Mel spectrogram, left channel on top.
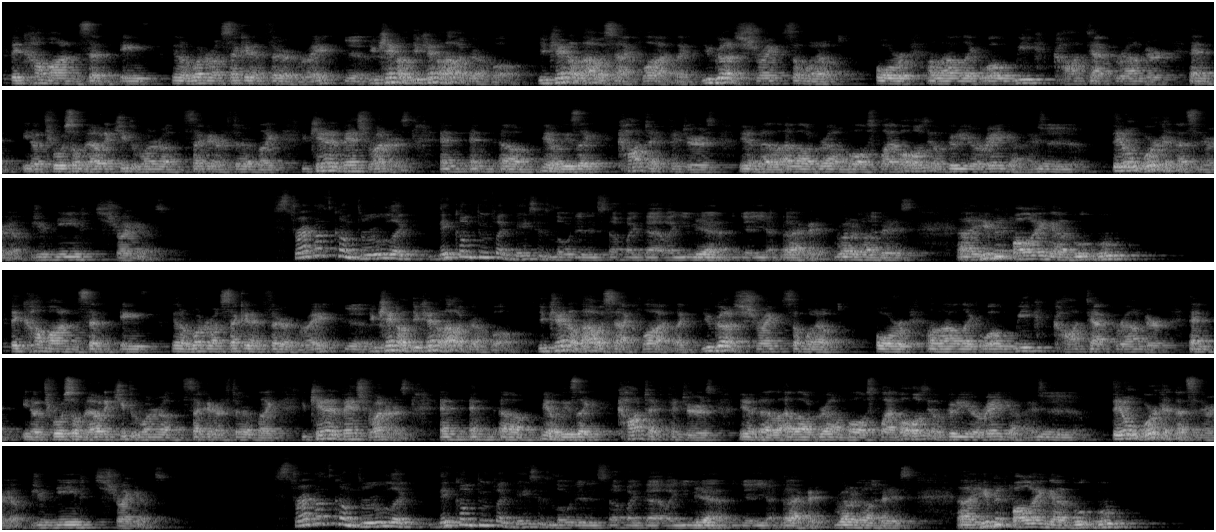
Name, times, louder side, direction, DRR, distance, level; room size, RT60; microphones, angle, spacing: voice 1, 0.0-1.4 1.7-3.3 3.8-8.3 8.7-11.6 11.9-18.0 18.3-22.5 23.2-25.7 31.2-31.4 32.0-35.5, right 1 dB, 25° right, -4 dB, 0.8 m, -27 dB
voice 2, 3.4-3.8 22.5-22.9 27.0-32.2 32.9-33.0 33.9-34.0, right 1 dB, 15° left, 1 dB, 0.6 m, -31 dB
3.8 x 3.0 x 2.4 m, 0.65 s
head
